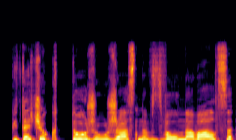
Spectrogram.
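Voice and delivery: ordinary delivery

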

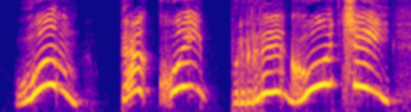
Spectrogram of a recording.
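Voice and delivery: very high, loud little squeak; Piglet. A narrator's reading. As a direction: explain in a tiny squeaky voice. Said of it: "сказал Пятачок".

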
